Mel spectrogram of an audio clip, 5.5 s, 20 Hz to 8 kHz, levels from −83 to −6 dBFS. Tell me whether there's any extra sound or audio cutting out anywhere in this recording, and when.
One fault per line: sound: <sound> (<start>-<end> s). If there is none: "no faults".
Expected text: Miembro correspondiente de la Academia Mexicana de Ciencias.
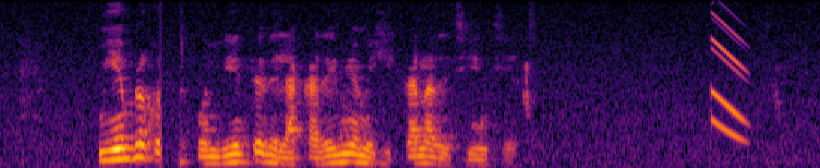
sound: dropout (1.1-1.2 s)
sound: chirp (4.7-5.0 s)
